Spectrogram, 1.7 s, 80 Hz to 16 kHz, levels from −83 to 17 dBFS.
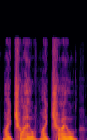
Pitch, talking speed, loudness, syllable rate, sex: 190 Hz, 135 wpm, -14 LUFS, 2.7 syllables/s, male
